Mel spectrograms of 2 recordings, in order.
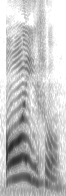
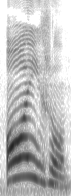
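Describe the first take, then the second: First: The first vowel is said as oi. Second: The first vowel is said as oi.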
